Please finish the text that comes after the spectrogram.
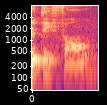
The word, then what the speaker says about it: défends: Je défends, all of a sudden we have a silent S but also a silent D.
